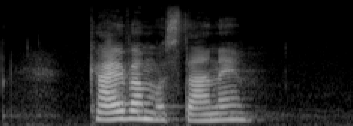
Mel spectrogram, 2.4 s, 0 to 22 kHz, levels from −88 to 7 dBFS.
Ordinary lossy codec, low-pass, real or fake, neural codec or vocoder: none; 19.8 kHz; real; none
